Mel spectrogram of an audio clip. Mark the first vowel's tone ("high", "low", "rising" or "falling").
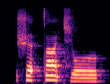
high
